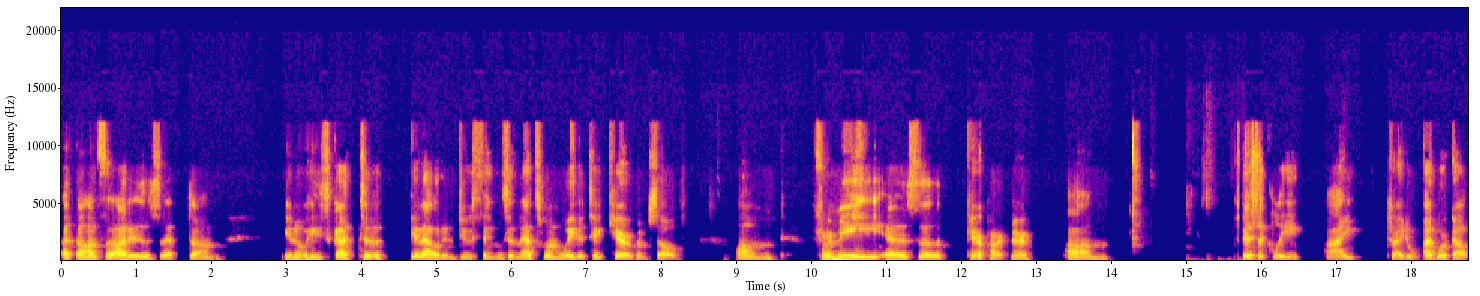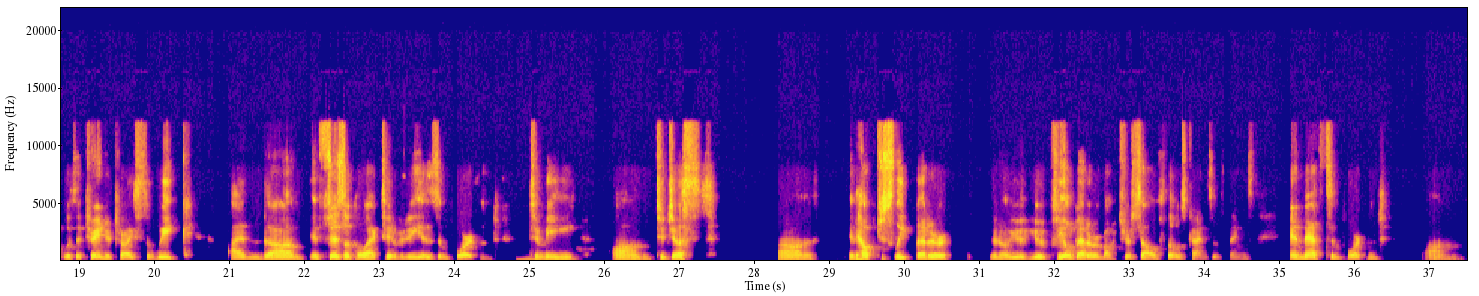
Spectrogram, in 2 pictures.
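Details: Adult woman speaking; normal speech.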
